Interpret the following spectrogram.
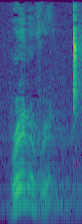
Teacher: trọng âm là sẽ rơi âm đầu tiên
